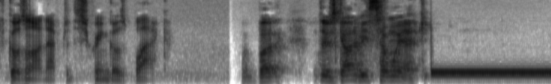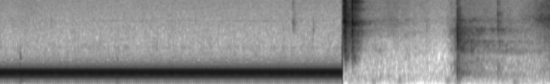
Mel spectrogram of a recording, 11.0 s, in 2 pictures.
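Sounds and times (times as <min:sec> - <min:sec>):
telephone dial tone: 0:04.3 - 0:09.0.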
